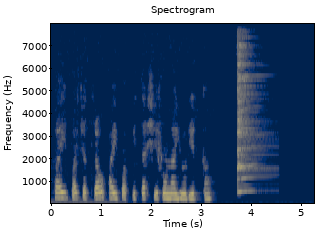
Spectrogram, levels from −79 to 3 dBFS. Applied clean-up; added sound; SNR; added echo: classical method log-MMSE.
